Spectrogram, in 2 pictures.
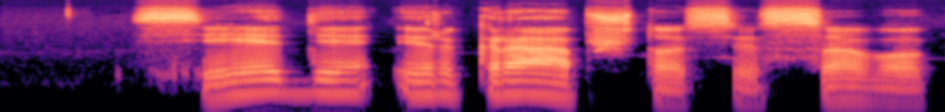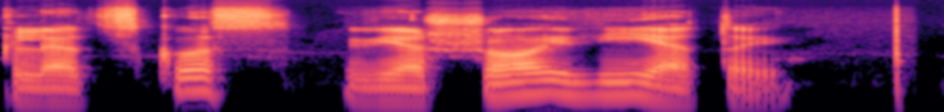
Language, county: Lithuanian, Alytus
